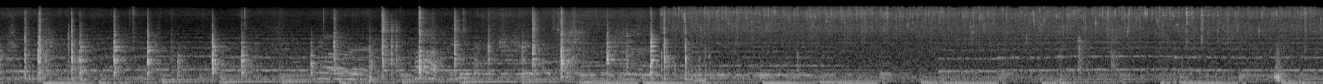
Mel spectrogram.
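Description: Diced garlic and jalapeño sizzling in hot oil and butter in a nonstick pan, with a spatula clicking and scraping as it pushes them off a plate and stirs. The clicks thin out after about six seconds, leaving a steady sizzle, with background music underneath.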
